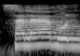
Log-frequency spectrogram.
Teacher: لام کے اوپر کڑی زبر ہے, ایک الف کے اندازے سے اس کو ہم نے لمبا ادا کرنا ہے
